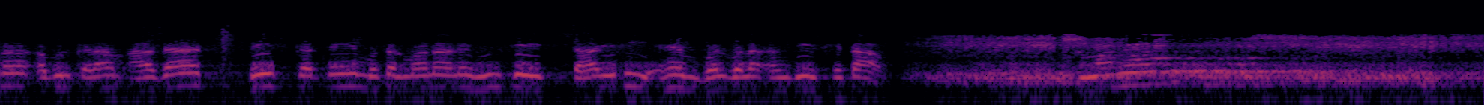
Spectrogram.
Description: Muffled male speech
